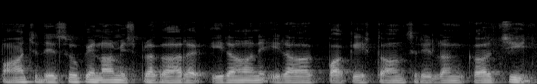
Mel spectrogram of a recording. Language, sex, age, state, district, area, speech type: Hindi, male, 60+, Madhya Pradesh, Balaghat, rural, spontaneous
